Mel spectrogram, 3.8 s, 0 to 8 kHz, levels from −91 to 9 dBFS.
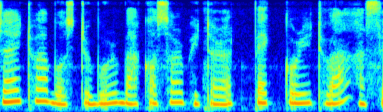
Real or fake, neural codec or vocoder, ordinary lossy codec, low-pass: real; none; none; none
